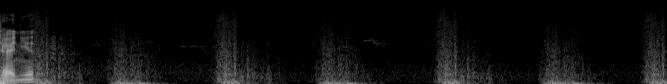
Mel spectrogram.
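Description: Large wings beat with regular whooshing flaps.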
